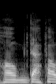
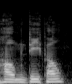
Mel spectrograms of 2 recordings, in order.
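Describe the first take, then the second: First: Depot is said the way locals here say it. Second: Depot is said the way the store's home country says it.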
